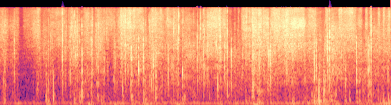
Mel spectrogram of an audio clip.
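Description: A small pink Vitakraft "Mininos" cat treat pouch made of plastic foil, apparently filled, is held in both hands while fingertips and long nails crinkle and squeeze it. The result is a steady, bright crinkling with sharp, crackly snaps and little low end.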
